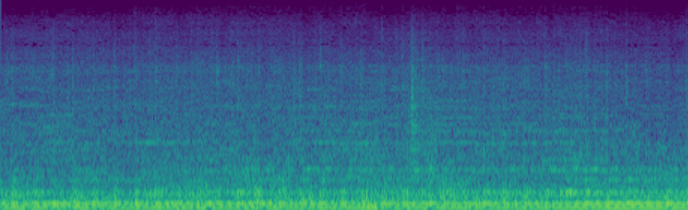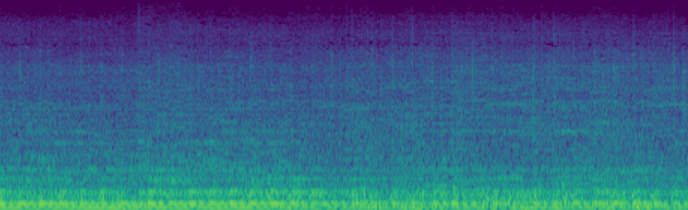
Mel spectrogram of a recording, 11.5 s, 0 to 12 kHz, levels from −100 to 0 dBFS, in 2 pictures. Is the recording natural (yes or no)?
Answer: no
